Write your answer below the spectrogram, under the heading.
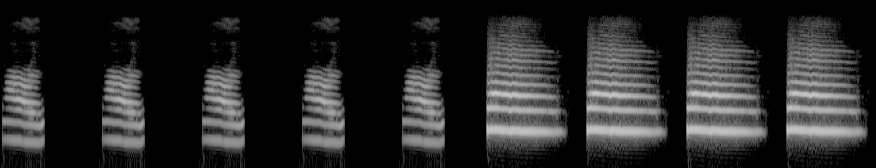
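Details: Domestic cat meowing about once a second: five short meows that rise and then drop sharply, followed by four longer, louder, steady meows rich in harmonics. No other sounds.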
